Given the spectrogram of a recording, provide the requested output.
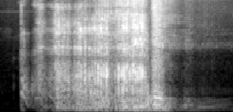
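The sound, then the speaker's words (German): A heavy portcullis grinds down with a rough, rumbling scrape for nearly two seconds, ending in a loud slam that quickly fades. No voices are heard. “Ihr hört auch, wie das Fallgitter zufällt.”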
